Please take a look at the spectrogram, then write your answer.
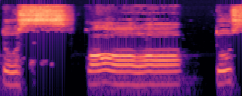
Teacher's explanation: সিনের সাউন্ডটা জারি থাকবে, রাখাওয়া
